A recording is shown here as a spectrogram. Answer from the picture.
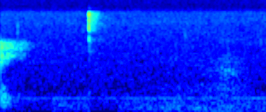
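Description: Near silence: room tone, with one faint click about a third of the way in.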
